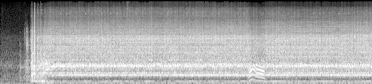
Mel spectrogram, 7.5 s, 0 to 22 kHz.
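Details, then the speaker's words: 1932 roadster at first start: starter keeps whirring at a steady high pitch under the running engine and won't drop out; starter stays engaged, possibly a sticking solenoid, not confirmed. "H so that was exciting we had a uh something was sticking on we're not sure if a solenoid was uh"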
